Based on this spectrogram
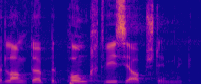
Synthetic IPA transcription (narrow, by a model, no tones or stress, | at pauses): əɾlɑŋt̪œpːəɾpʰʊŋkχt̪ʋiːsiɑ̰pʃtɪ̰mːɪɡ̥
